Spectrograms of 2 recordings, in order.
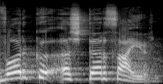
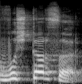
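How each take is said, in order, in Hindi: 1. हर अक्षर बोला जाता है, जैसा लिखा है वैसे। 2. छोटा किया जाता है, बीच के शब्दांश छोड़कर। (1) "गलत, मैं खुद गलत पढ़ रहा हूँ" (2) "इसको क्या बोला जाएगा"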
